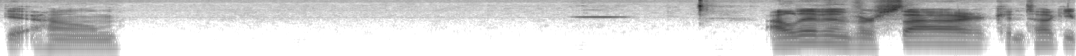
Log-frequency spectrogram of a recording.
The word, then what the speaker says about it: Versailles: I live in Versailles, Kentucky. People here pronounce the L. Versailles? What'd you say, Samantha? Versailles? Is that how you say it? Samantha's family's from Kentucky. Well, it's Versailles.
